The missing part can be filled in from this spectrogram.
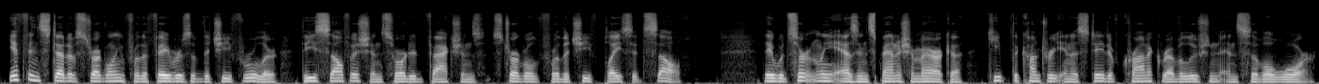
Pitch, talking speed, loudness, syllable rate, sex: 135 Hz, 185 wpm, -19 LUFS, 5.5 syllables/s, male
